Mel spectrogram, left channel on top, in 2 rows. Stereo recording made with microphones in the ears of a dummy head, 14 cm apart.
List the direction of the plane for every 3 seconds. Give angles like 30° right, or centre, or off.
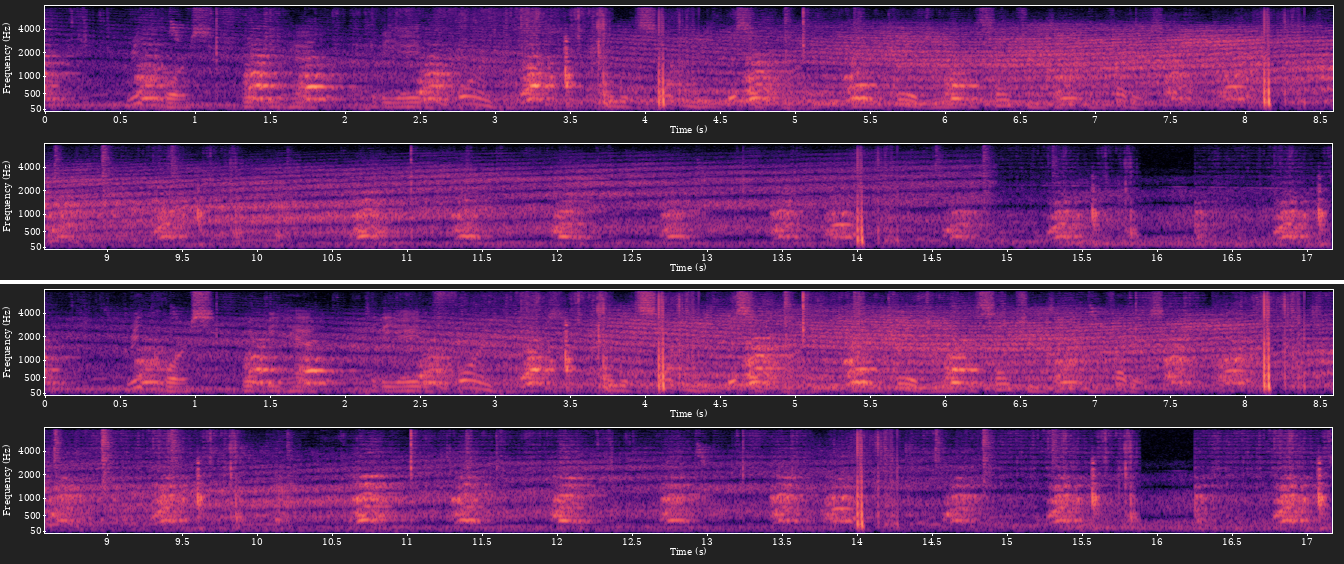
70° right, 40° right, 30° left, 60° left, 70° left, 80° left.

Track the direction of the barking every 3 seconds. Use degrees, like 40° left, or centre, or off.
60° left, 20° right, 60° right, 60° right, 60° right, 60° right.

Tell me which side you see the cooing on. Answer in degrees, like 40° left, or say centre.
40° right.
